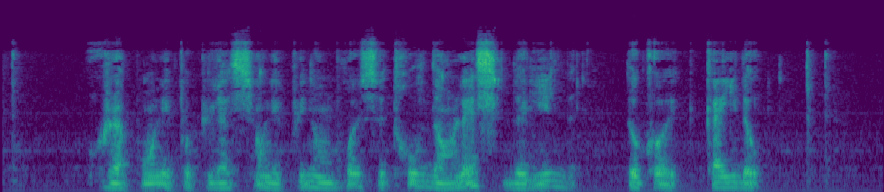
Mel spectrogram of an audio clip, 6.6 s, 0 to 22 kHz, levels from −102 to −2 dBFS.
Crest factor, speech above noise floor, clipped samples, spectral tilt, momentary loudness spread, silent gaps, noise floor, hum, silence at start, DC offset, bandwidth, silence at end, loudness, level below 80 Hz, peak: 26 dB; 39 dB; under 0.1%; -2 dB/octave; 20 LU; none; -77 dBFS; none; 0.7 s; under 0.1%; 11 kHz; 0.4 s; -36 LUFS; -72 dBFS; -14 dBFS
